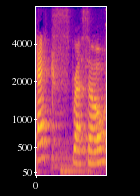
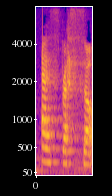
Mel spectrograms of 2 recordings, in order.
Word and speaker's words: espresso: espresso in my coffee well it's not expresso it's actually s spread so a spread so so none of this X business it's espresso latte what is latte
